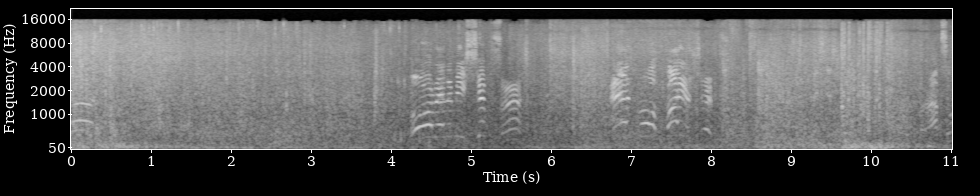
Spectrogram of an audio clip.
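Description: Cannons boom in deep, heavy blasts.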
